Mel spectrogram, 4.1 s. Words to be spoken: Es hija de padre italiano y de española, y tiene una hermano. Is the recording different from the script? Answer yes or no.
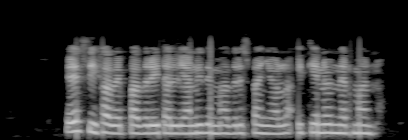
yes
